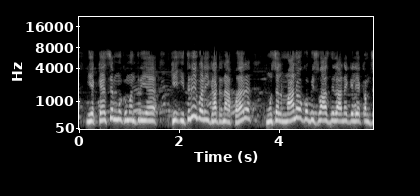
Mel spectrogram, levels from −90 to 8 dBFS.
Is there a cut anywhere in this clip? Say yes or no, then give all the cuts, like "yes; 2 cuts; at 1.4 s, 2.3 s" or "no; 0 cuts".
no; 0 cuts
